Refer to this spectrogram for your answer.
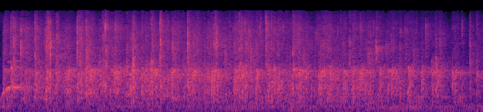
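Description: A crowd applauds a columnist before she reads her column, a steady, dense, even wash of many hands clapping that holds at a fairly loud level for about five seconds, with a few faint voices mixed in.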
